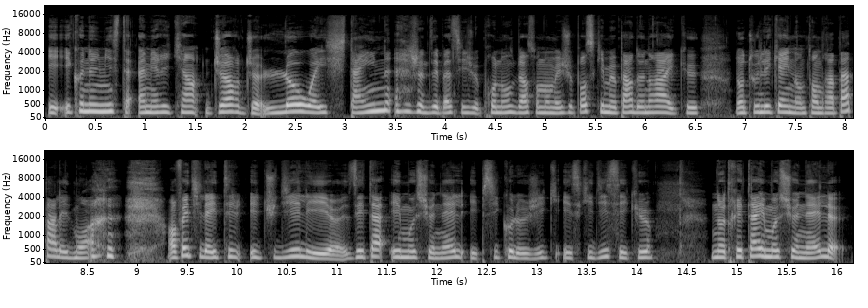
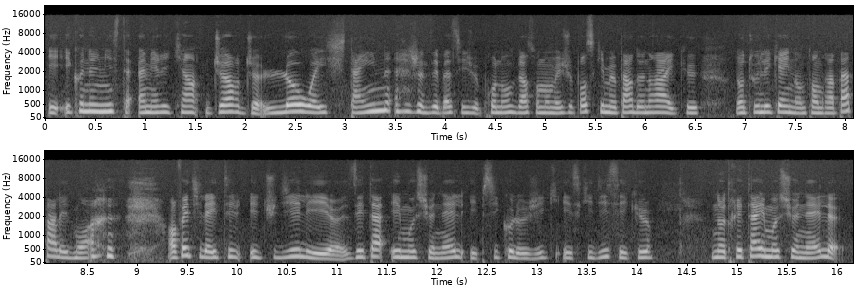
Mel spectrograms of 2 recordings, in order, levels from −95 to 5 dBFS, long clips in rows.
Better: first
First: none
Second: hiss; faint; throughout; 20 dB below the speech

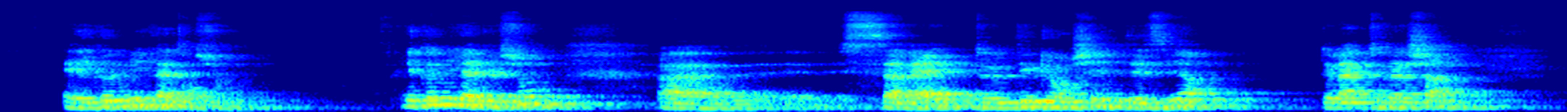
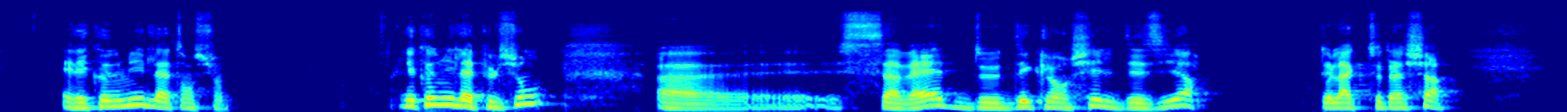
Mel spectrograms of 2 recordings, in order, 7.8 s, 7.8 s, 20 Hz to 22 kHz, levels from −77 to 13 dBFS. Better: second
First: off-mic speech; far // room echo; noticeable; dies away in 0.7 s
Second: none

